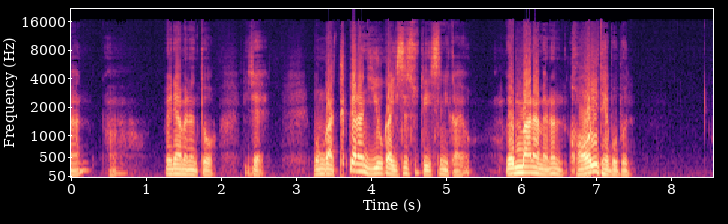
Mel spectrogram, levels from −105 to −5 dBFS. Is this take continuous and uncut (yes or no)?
yes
